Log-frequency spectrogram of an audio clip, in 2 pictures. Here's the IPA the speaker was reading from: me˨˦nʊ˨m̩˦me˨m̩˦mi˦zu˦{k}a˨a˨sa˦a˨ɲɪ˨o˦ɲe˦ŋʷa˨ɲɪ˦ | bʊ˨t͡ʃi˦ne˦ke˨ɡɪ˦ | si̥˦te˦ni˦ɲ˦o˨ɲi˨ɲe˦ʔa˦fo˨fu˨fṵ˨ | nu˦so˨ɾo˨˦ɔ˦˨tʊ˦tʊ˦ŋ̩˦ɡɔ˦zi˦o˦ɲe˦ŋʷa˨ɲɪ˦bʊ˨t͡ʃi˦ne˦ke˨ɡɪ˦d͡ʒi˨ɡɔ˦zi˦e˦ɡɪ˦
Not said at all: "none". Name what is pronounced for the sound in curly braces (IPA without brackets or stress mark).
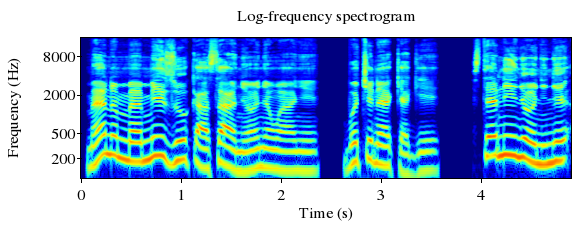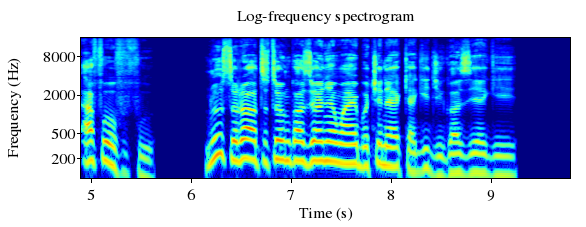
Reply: k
